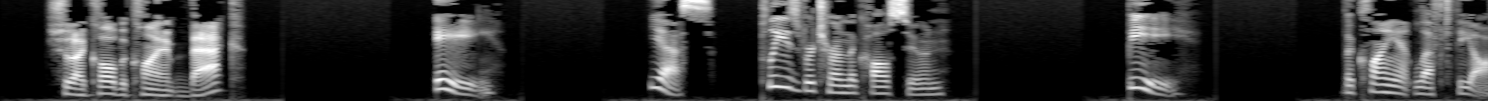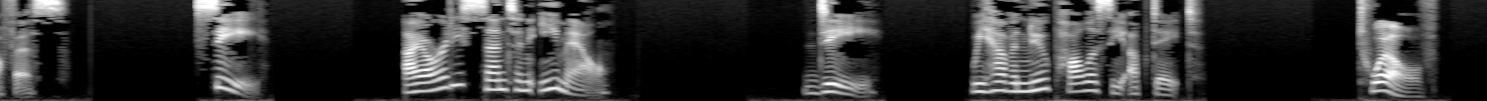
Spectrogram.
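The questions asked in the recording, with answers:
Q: Should I call the client back?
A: A: Yes, please return the call soon.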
